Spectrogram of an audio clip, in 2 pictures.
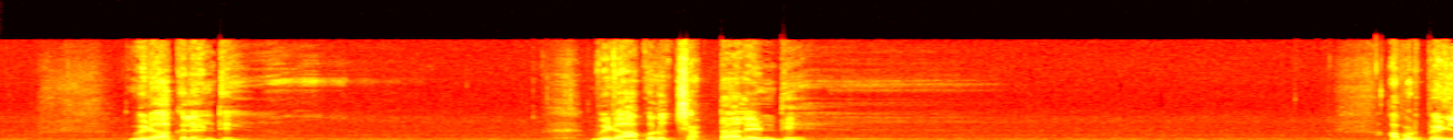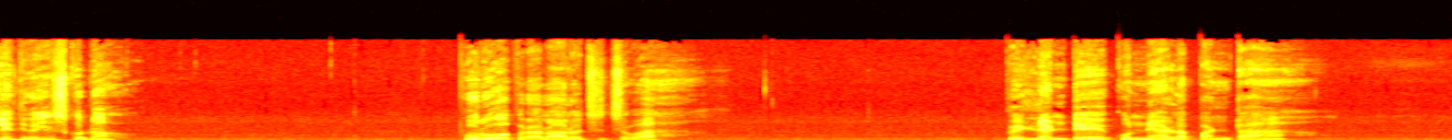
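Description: An elderly man speaks slowly into a close microphone, in short bursts with pauses.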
